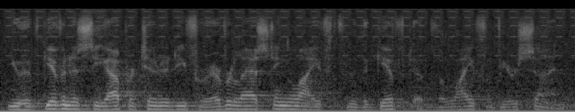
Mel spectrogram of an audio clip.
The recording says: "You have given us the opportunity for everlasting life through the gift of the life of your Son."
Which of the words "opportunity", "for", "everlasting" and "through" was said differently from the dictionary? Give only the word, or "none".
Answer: none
